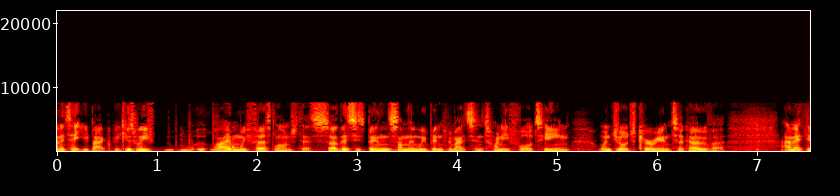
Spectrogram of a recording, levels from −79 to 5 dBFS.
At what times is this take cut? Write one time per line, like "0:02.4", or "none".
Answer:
0:01.8
0:03.9
0:04.3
